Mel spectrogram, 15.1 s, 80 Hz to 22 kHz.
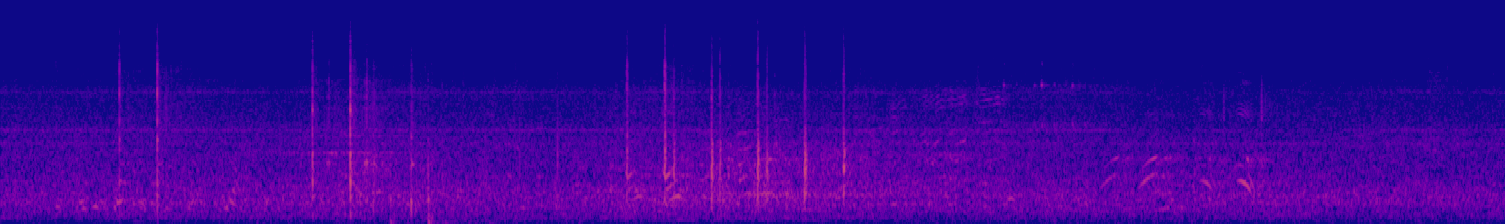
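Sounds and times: low arena murmur: 0:00.0 - 0:15.0
racket striking shuttlecock: 0:03.1 - 0:04.4.

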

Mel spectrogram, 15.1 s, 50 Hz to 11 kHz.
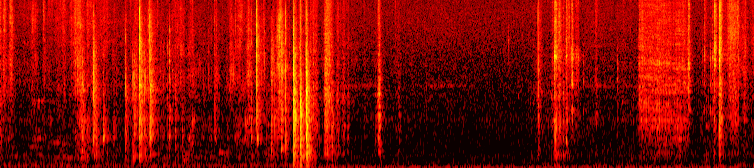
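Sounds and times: paper rustling and crinkling: 0:00.0 - 0:07.7, 0:13.6 - 0:15.0.

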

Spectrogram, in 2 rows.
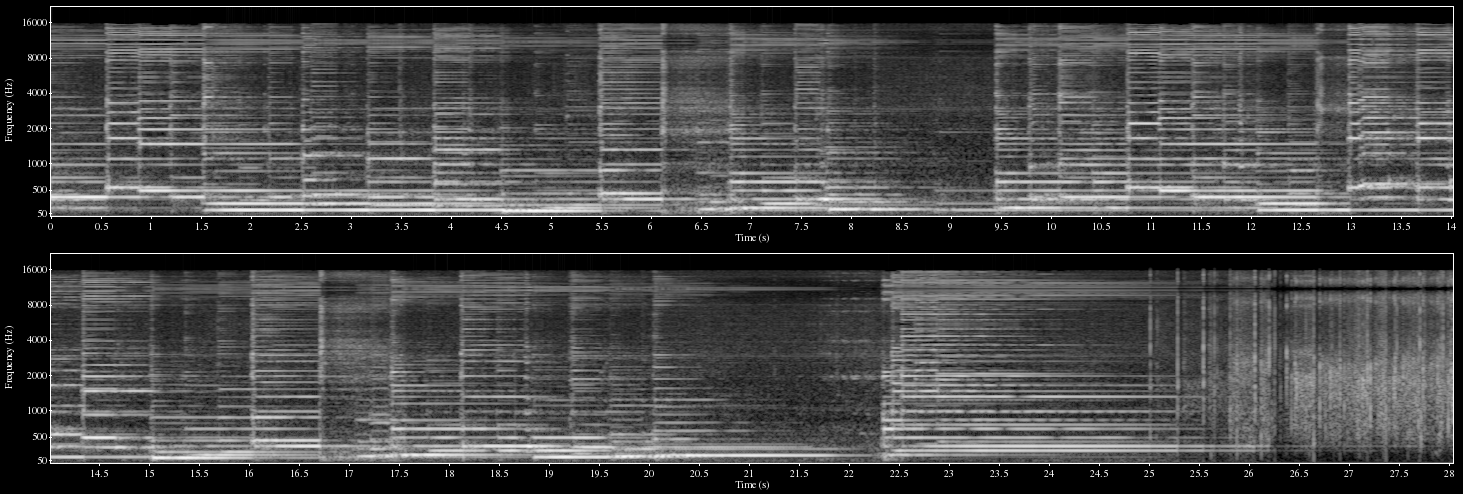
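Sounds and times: acoustic guitar playing: 0:00.0 - 0:26.4
applause: 0:25.0 - 0:28.0.

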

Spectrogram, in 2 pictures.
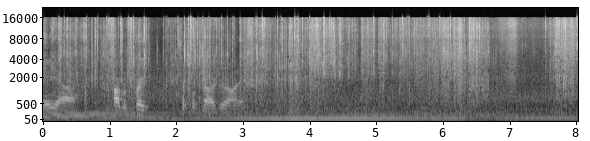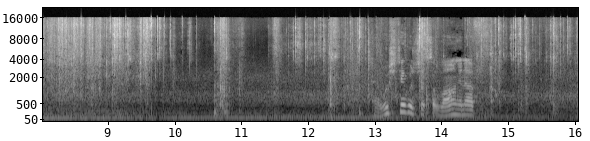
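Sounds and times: low rumble: 0:00.0 - 0:09.9
footsteps through dry leaves: 0:00.0 - 0:10.2, 0:11.4 - 0:16.0
plastic bag crinkling: 0:00.0 - 0:10.8, 0:11.4 - 0:16.0.

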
